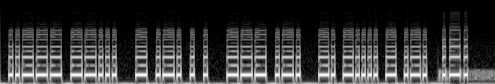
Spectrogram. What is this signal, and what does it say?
Morse code, heard as a keyed tone, about 37 wpm, 440 Hz. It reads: 27 TREE OR N6TR R
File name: CWSprint / February 2007 CW Sprint / 01-2007 CW Sprint Hour1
